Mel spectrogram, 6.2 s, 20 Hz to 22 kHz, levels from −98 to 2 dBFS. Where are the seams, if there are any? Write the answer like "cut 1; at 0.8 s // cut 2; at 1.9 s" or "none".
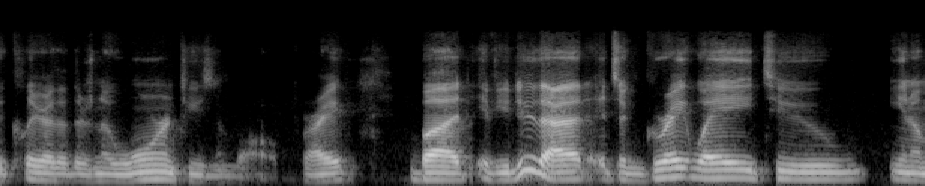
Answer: none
